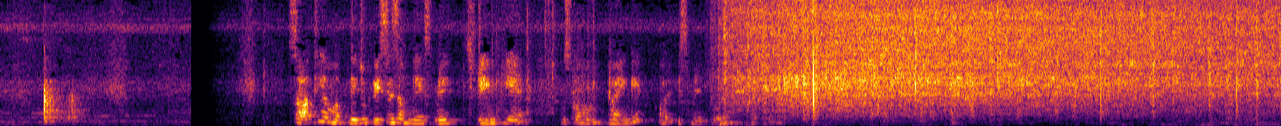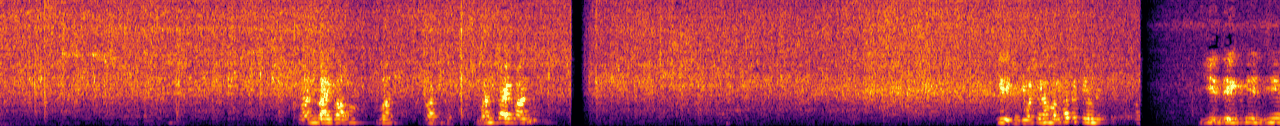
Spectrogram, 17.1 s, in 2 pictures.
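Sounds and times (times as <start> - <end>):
chicken sizzling in hot oil: 4.8 - 16.2.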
